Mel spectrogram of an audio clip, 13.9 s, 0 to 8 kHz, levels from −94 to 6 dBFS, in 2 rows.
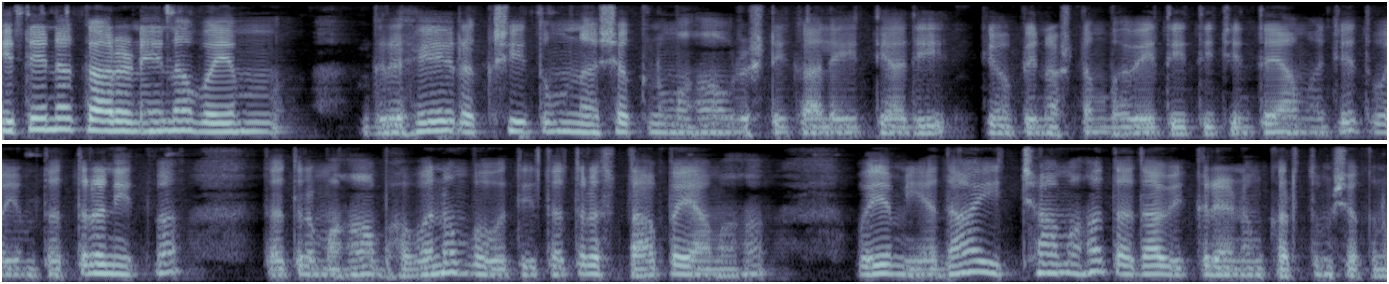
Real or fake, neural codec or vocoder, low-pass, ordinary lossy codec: fake; vocoder, 24 kHz, 100 mel bands, Vocos; 7.2 kHz; none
